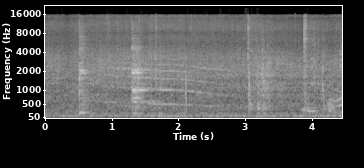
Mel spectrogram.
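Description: Pointed gourd frying in an oil-filled pan, a steady sizzle with intermittent sharp scrapes and clinks of stirring, close and moderately loud, with no talk.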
